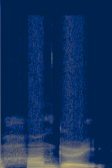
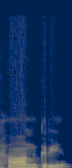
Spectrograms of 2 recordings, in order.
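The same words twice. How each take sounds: First: Hungary as HUN-guh-ree, middle vowel sounded; Hungary with a vowel between g and r; three-syllable Hungary. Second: Hungry as HUN-gree, with no middle vowel; hungry in two beats; two-syllable hungry. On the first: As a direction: slowly spell out Hungary in three beats. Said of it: "а Hungary". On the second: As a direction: say hungry slowly as the word for wanting food, HUN-gree. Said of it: "Не hungry". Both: Shown as a demonstration.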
